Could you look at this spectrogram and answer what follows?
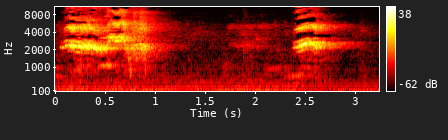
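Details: Screeching black-capped lory at home, a chatty bird recorded as a lure for other birds: one long grating squawk of nearly a second, a pause, then a shorter harsh shriek.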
